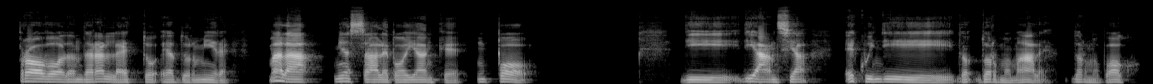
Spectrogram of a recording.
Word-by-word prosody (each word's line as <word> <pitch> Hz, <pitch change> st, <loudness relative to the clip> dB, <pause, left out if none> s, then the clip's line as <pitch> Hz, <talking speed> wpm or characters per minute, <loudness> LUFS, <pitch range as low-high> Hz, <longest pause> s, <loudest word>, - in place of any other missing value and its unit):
provo 130 Hz, -3 st, +3 dB
ad 115 Hz, -, -2 dB
andare 115 Hz, +3 st, +1 dB
a -, -, +6 dB
letto 110 Hz, -2 st, -3 dB
e -, -, -7 dB
a 105 Hz, -, -1 dB
dormire. 105 Hz, -1 st, -5 dB, 0.3 s
Ma -, -, +6 dB
là 115 Hz, -1 st, +5 dB
mi 135 Hz, +2 st, -3 dB
assale 110 Hz, -5 st, +3 dB
poi 110 Hz, 0 st, -2 dB
anche 100 Hz, -3 st, -2 dB
un 120 Hz, -1 st, -11 dB
po' 115 Hz, -7 st, -2 dB, 1.4 s
di 105 Hz, -1 st, -2 dB
di 140 Hz, 0 st, -2 dB
ansia 115 Hz, 0 st, +4 dB, 0.3 s
e -, -, -3 dB
quindi 115 Hz, -6 st, -2 dB
do -, -, -6 dB
dormo 110 Hz, -4 st, -5 dB
male, 95 Hz, -, 0 dB
dormo 115 Hz, -3 st, -8 dB
poco. 110 Hz, -2 st, -5 dB
110 Hz, 135 wpm, -22 LUFS, 105-120 Hz, 1.4 s, a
